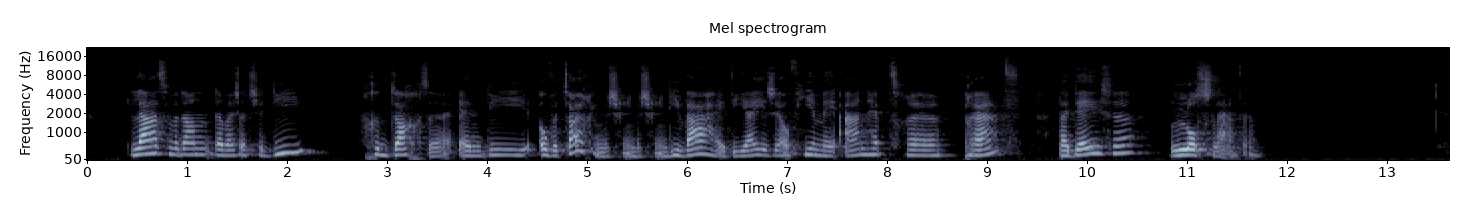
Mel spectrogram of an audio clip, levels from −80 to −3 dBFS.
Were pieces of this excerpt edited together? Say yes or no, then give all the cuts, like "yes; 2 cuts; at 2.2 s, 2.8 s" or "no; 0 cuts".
yes; 4 cuts; at 1.5 s, 4.5 s, 5.5 s, 9.5 s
